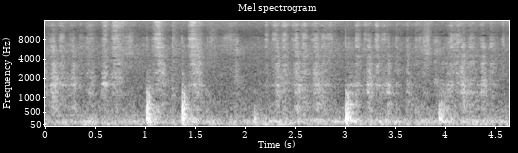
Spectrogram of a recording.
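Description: A brown wooden colored pencil rubs and scratches across a thin mandala paper coloring sheet resting on a wooden table while coloring. Soft, steady papery scratching runs throughout, broken by a few sharper, brief strokes that stand out above the quiet hiss.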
